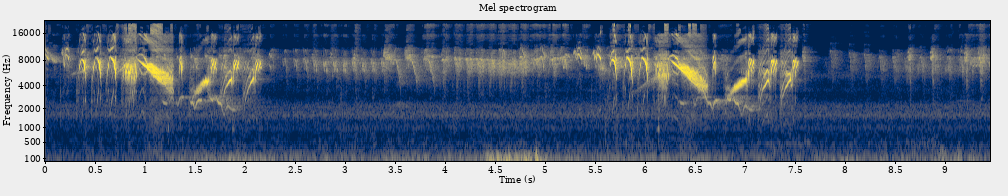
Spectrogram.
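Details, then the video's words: Bananaquit singing heavily: two loud, explosive bursts of rapid high buzzy and hissing notes, joined by a long stretch of thin, very high continuous chattering. "Sibite Gto cantando muito"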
